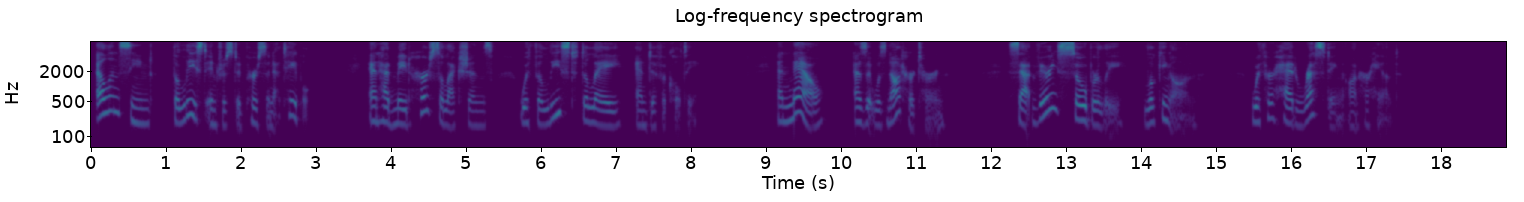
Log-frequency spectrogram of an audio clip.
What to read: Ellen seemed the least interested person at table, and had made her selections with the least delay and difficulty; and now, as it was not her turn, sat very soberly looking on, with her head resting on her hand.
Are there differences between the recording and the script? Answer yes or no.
no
